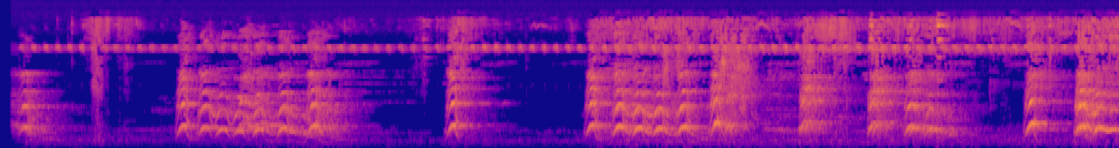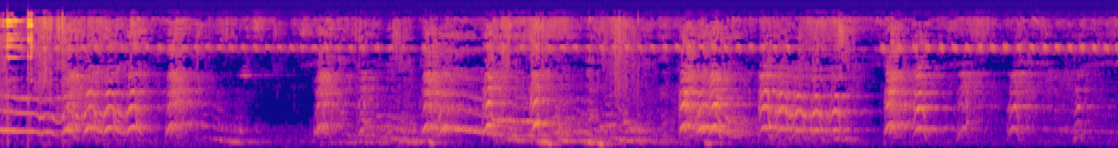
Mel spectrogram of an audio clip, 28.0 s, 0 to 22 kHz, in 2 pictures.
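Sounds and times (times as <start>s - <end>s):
dog barking: 0.1s - 0.7s, 2.2s - 4.5s, 5.6s - 6.2s, 7.3s - 12.1s, 12.8s - 17.0s, 17.9s - 21.0s, 22.4s - 27.8s.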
